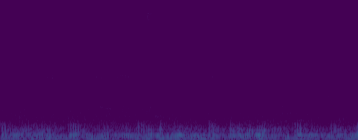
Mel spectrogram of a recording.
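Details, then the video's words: Domestic cat purring while being petted indoors; a steady low rumbling purr runs throughout, with faint brief rustling touches from the petting. "Pet my sweet cat with me!"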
